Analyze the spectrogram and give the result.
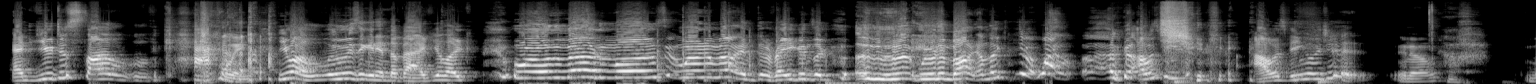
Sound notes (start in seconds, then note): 10.0 laughs; 10.7 stammers; 14.3 sighs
